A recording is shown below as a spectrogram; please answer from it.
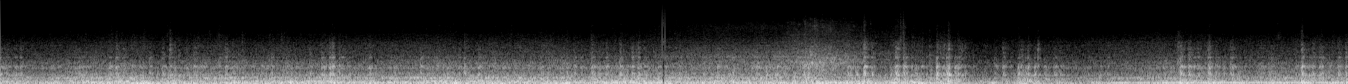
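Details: Van, microphone in the rear, driving over bumps. Steady road rumble broken by occasional dull clunks and rattles from the rear: the track bar is broken off at one end, letting the axle shift.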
